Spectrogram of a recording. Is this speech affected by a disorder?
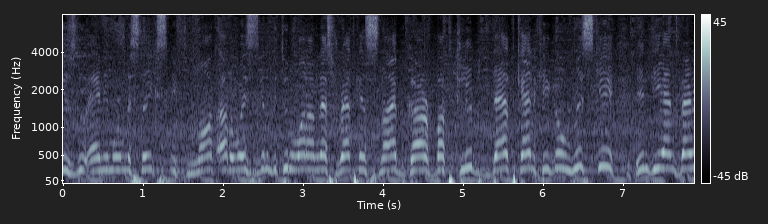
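No.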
